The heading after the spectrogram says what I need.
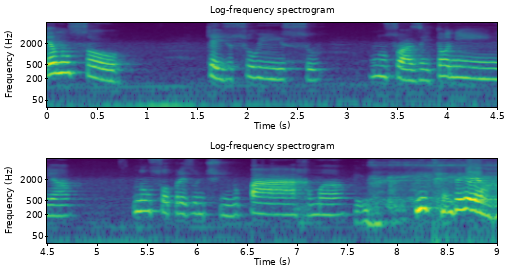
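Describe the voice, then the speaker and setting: A woman's voice: medium pitch, expressive, takes it slowly, pauses often, a bit bright. A woman with a Brazilian Portuguese accent, a podcast guest animatedly telling a story with laughter, acting out the lines of the people in it. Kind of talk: casual storytelling chat. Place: podcast studio.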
